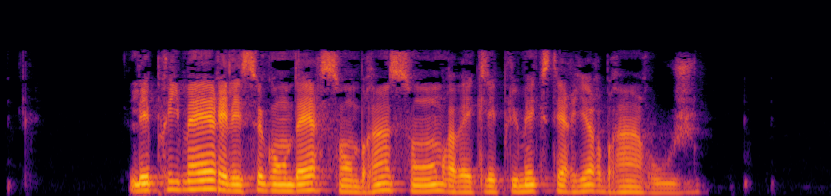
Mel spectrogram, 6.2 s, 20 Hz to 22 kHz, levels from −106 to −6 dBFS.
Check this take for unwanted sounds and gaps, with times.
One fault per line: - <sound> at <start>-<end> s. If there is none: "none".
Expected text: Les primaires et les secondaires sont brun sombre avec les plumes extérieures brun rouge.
none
